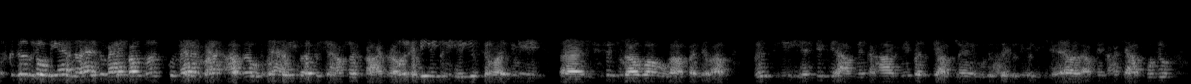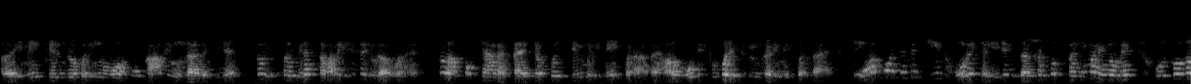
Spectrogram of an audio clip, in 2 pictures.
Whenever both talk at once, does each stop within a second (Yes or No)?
No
